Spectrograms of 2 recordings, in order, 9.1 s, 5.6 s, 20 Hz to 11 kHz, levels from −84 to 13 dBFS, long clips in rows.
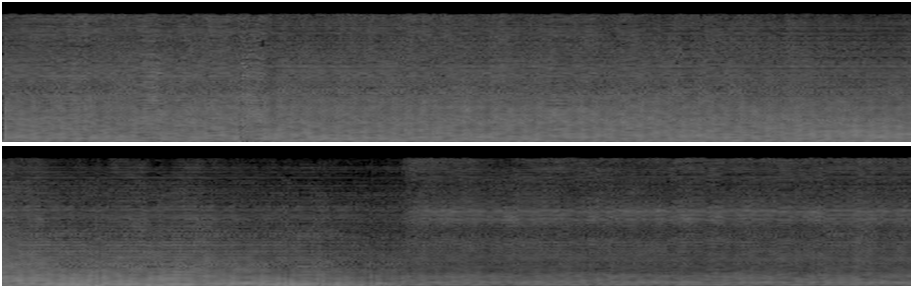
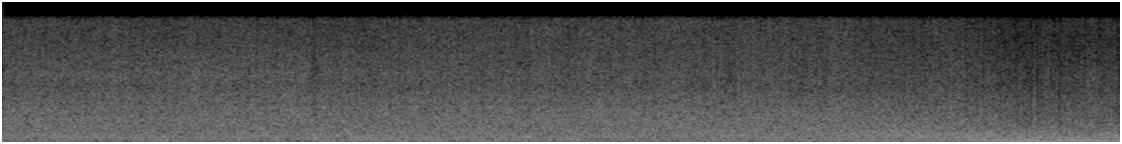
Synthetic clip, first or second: first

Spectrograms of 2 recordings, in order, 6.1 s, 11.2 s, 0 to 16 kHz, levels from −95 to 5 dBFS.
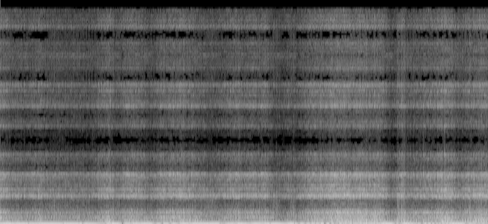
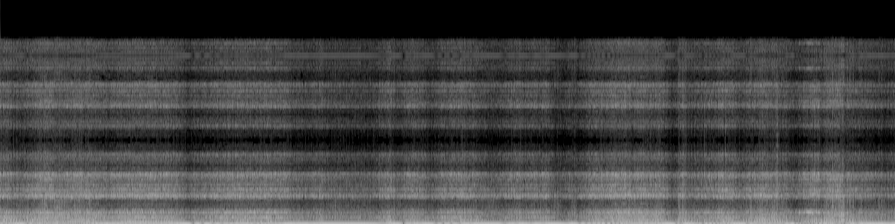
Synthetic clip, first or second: first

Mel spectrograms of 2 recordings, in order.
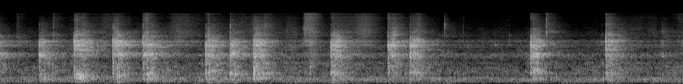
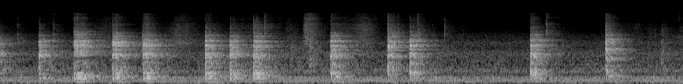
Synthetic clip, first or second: first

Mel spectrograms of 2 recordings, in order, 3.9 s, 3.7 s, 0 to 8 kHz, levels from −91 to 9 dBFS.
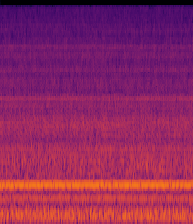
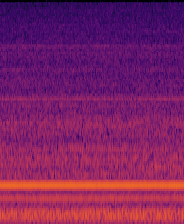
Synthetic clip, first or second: first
